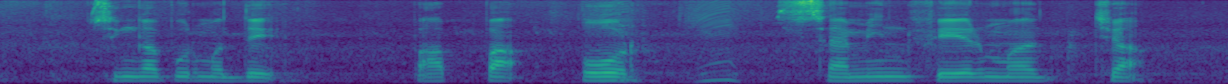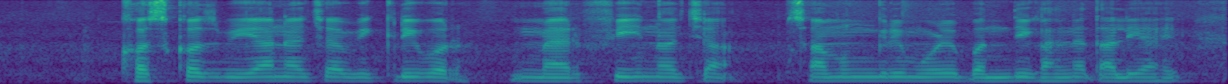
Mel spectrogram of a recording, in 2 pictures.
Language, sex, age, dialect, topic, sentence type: Marathi, male, 25-30, Northern Konkan, agriculture, statement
